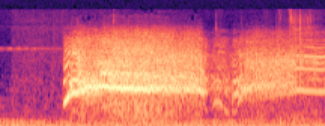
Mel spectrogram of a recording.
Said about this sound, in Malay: Ya, malam-malam katanya ada perempuan ni berdiri di dalam bilik dan pernah sekali tu anak perempuan saya ni sampai berteriak ketakutan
